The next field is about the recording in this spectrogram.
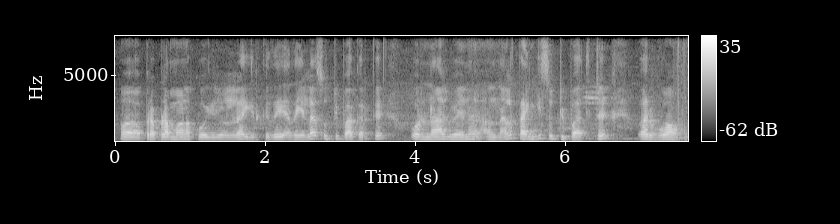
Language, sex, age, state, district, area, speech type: Tamil, female, 60+, Tamil Nadu, Tiruppur, rural, spontaneous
